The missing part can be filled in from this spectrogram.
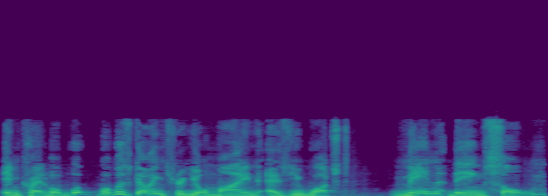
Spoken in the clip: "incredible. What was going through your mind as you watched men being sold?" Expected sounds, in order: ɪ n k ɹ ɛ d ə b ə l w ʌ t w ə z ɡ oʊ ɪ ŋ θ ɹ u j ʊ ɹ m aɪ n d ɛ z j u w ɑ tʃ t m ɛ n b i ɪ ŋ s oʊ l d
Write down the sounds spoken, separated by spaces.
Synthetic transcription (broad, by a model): ɪ n k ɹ ɛ d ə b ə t w ʌ t w ə z ɡ oʊ ɪ ŋ θ ɹ u j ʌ ɹ m aɪ n d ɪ z j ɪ w ɑ tʃ t m ɛ n b i ɪ ŋ s oʊ l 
